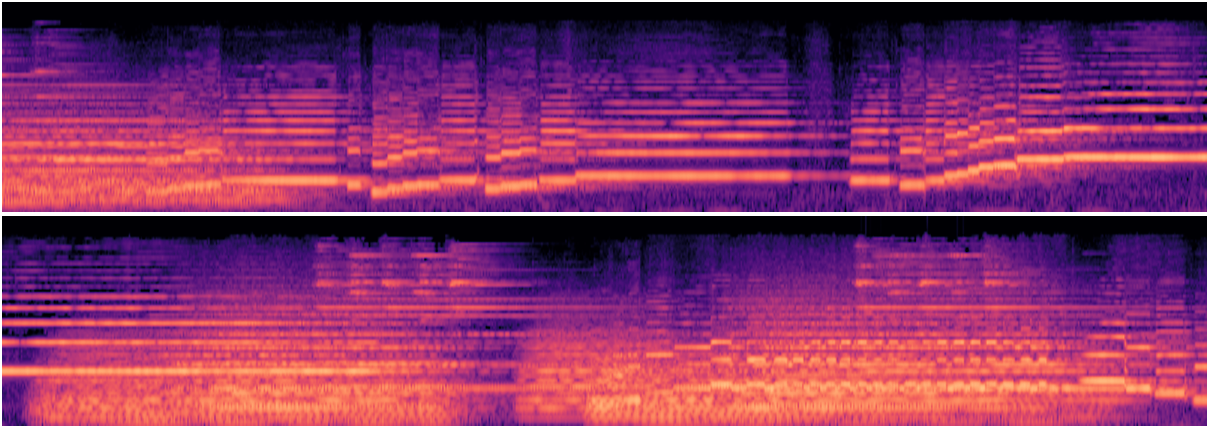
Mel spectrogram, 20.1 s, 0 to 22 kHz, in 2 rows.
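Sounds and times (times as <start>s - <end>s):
full orchestra with brass: 0.0s - 6.6s, 10.2s - 20.0s
solo clarinet runs: 10.2s - 20.0s.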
